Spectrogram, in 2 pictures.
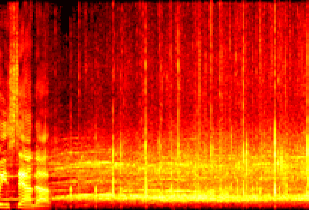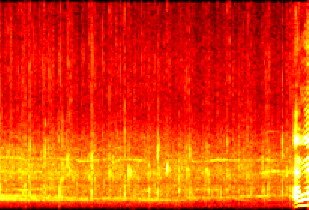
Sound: loud cheering and applause

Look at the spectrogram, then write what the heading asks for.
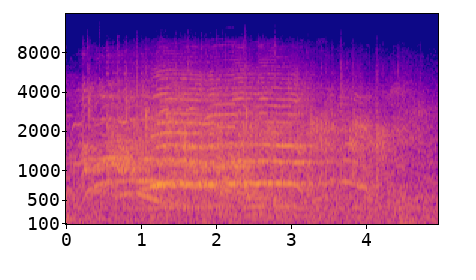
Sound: cheering

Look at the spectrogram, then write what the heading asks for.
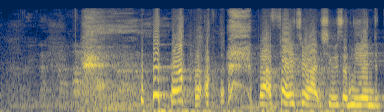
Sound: audience laughing

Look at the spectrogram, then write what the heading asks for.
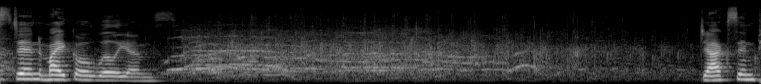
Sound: audience cheers and applauds

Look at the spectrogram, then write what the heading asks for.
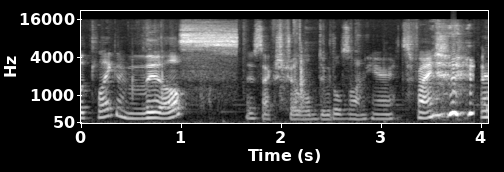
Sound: laughs

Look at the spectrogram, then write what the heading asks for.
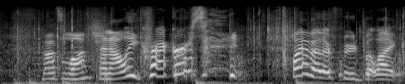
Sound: laughter

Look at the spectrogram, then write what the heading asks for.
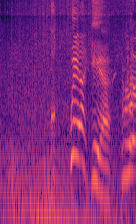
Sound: oinks

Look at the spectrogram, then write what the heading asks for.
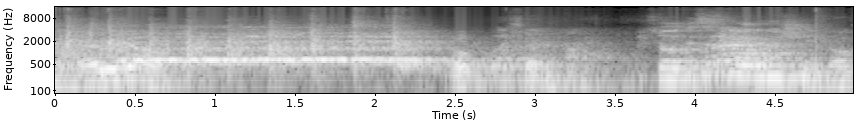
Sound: applause

